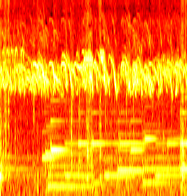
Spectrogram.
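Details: A hundred baby chicks cheep together in a loud, unbroken chorus of shrill, quick chirps. Soft held musical notes play underneath throughout.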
